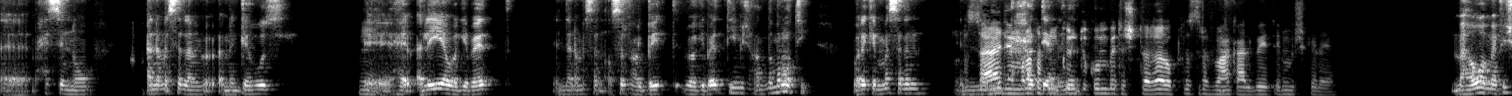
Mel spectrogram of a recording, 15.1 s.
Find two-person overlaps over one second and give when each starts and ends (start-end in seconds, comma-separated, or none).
9.5-11.0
